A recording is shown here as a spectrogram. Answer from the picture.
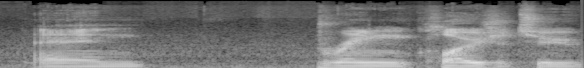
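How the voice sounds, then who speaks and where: Speaking in an Australian accent, a man has a very deep, low voice. His intonation is monotone and flat. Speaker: podcast co-host, movie reviewer. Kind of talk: casual chat, movie review.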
